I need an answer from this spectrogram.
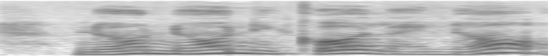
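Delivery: put-on Cuban accent. Nicole repeats her dad's reply to her; Cuban accent imitating her dad. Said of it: "That's my Cuban um, accent of my dad".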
